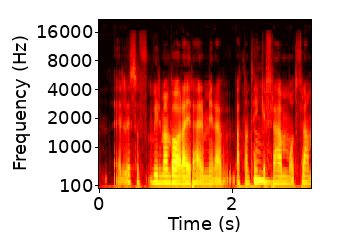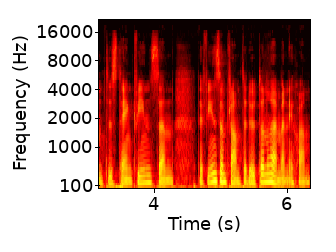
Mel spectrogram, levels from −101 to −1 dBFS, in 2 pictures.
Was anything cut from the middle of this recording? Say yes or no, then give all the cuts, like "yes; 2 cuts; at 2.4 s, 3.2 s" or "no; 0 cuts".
yes; 1 cut; at 3.7 s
